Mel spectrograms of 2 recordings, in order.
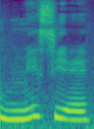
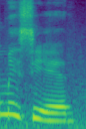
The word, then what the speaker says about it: Messier: Bom, o M significa Messier, pronunciado Messier e não Messier.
